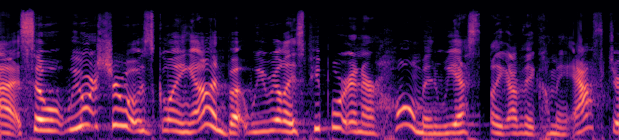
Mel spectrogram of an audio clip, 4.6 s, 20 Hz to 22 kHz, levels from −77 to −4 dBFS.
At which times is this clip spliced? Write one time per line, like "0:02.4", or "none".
0:03.6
